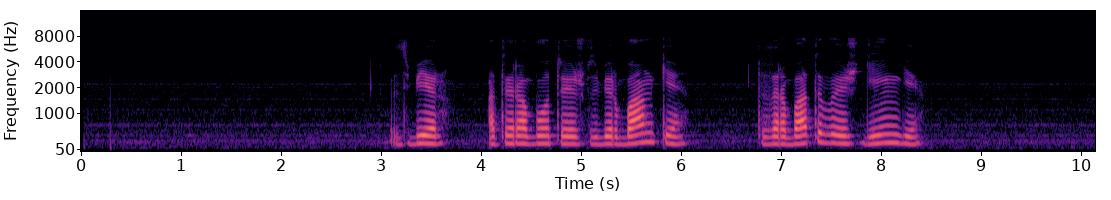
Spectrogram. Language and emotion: Russian, neutral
